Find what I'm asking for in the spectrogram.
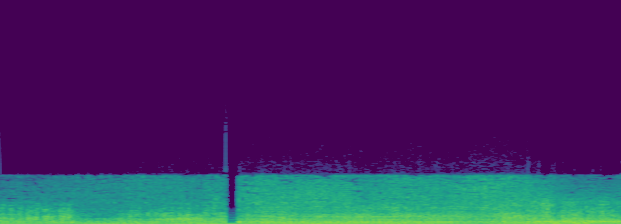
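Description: A warplane's engines drone steadily overhead, a loud, continuous low rumble with a brief break partway through and no voices.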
